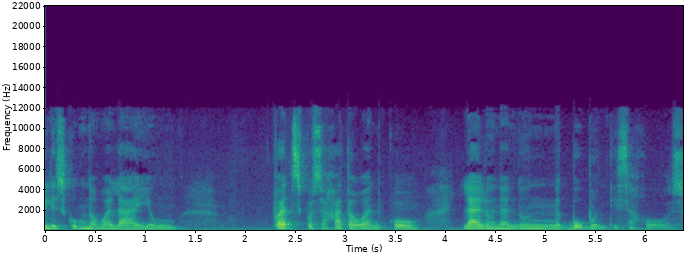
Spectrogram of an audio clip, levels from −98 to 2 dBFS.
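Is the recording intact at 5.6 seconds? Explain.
Yes, at 5.6 seconds the audio plays through cleanly with no dropout, glitch or other fault at that moment.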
